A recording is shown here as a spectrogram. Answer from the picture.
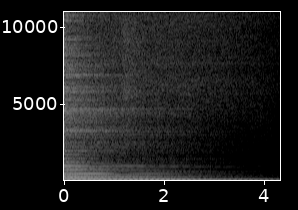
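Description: The band's last chord ringing on and fading steadily after the final strikes. The upper notes die away first and a deep bass note lasts longest.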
